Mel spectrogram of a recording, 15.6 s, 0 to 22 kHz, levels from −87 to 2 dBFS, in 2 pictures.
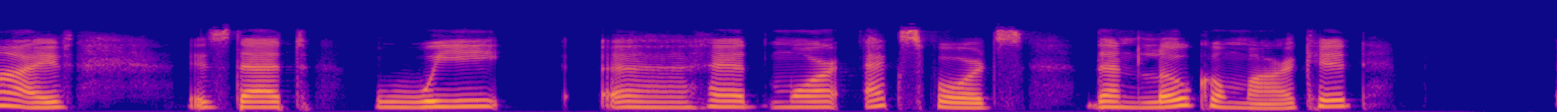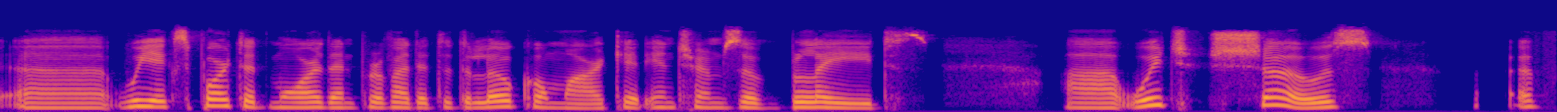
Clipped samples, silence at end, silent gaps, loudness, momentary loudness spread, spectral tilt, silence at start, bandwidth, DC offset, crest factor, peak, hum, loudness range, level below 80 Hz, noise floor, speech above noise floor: under 0.1%; 0.1 s; none; -24 LUFS; 11 LU; -4.5 dB/octave; 0 s; 8.4 kHz; under 0.1%; 18 dB; -6 dBFS; none; 3 LU; -74 dBFS; -83 dBFS; 60 dB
